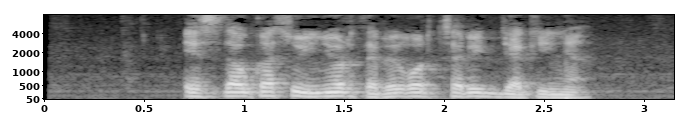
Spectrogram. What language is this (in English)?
Basque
